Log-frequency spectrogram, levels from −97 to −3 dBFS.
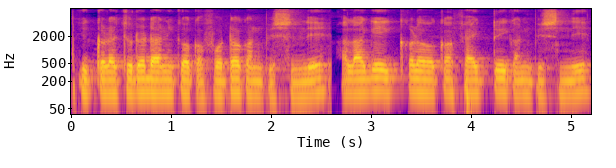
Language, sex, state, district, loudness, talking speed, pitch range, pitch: Telugu, male, Andhra Pradesh, Sri Satya Sai, -17 LUFS, 115 wpm, 105-115 Hz, 110 Hz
